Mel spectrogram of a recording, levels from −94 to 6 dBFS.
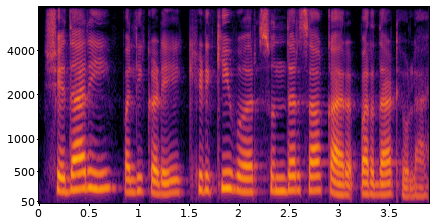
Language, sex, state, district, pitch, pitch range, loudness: Marathi, female, Maharashtra, Pune, 200 Hz, 170-220 Hz, -21 LUFS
